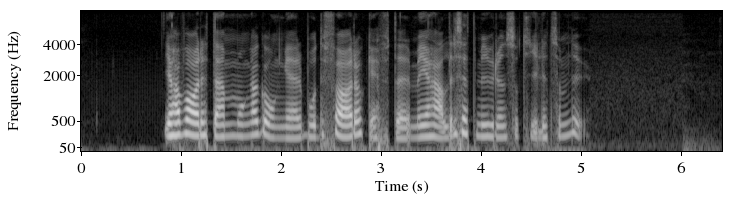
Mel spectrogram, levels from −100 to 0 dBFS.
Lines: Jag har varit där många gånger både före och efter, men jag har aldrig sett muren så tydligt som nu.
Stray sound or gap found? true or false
false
